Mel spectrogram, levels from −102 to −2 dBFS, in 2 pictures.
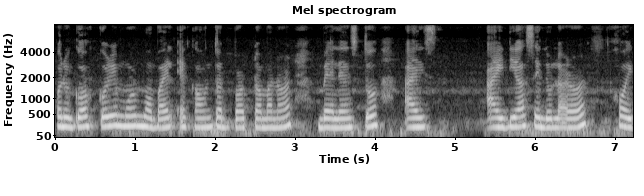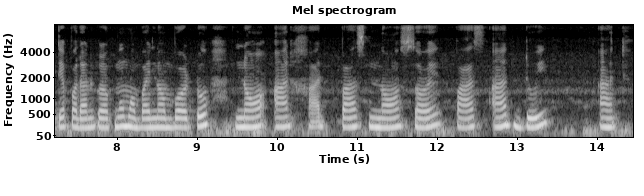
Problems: constant background noise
